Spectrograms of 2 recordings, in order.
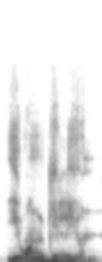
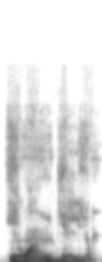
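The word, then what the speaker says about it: εὐαγγέλιον: If I ask you, well, the Greek word for gospel is ewangilon. E U A G E L I O N Iwangillion. That's how it's pronounced in uh the Greek.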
